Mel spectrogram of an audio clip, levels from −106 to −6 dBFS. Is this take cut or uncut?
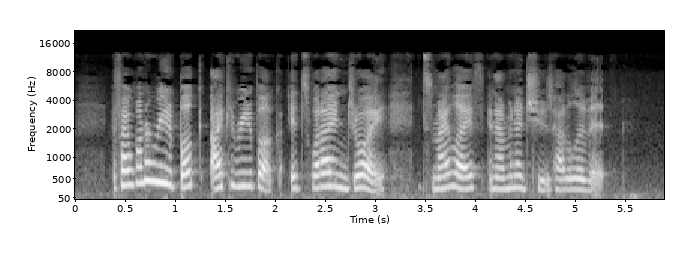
cut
